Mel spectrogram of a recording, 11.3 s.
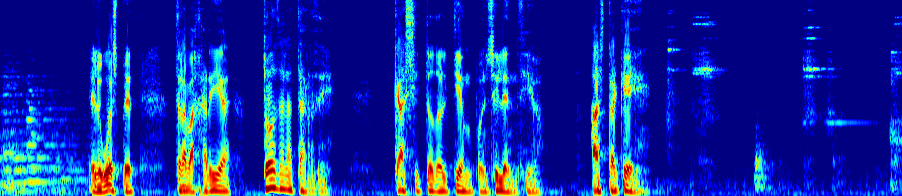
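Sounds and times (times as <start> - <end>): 
speech: 1.1 - 4.2, 5.0 - 6.8, 7.4 - 8.8
glass bottles clinking together: 8.2 - 9.4, 10.0 - 11.2.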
